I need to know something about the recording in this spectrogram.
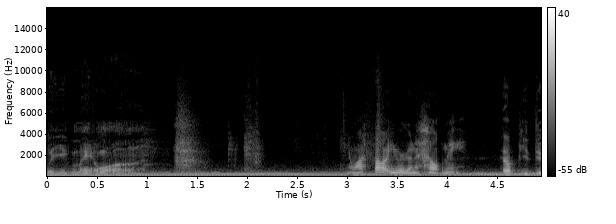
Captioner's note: Joe sighs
